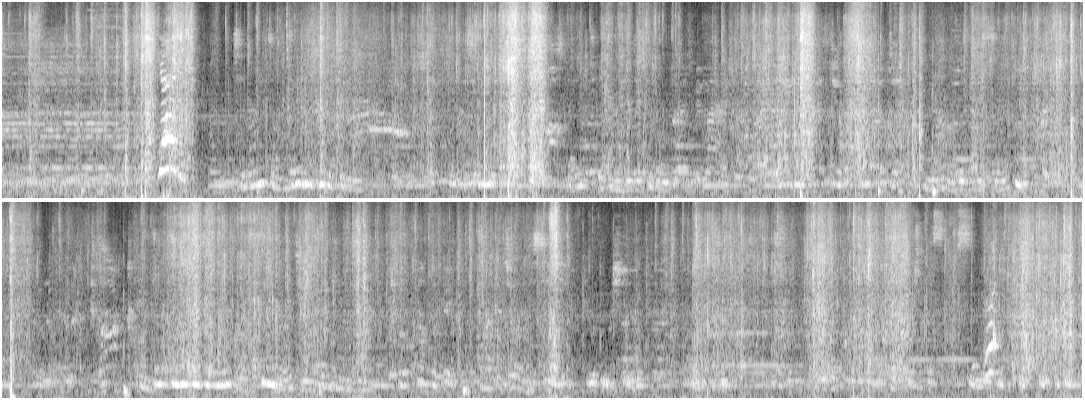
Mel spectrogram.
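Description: Wrapping paper crinkles and tears as a small child unwraps a gift.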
